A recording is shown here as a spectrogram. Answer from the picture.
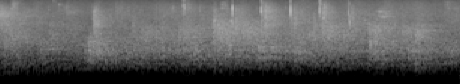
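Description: An audience applauding in a large hall, a continuous patter of many hand claps with scattered sharper claps and knocks.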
